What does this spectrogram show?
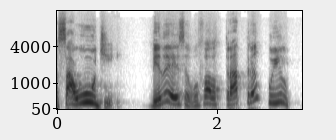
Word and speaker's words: saúde: dona paroxítona até porque quando você para o saúde a sílaba tônica recai aqui ó na penúltima sílaba saúde Beleza vou falar tá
